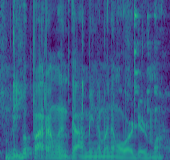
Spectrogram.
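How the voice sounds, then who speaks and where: A man's voice: sits low, very animated, fast talker, darkish tone. An actor playing a smitten, teasing young male professor in a Filipino radio romantic comedy, suave and understated with a Filipino accent. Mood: amused. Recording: music bed behind the voice.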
